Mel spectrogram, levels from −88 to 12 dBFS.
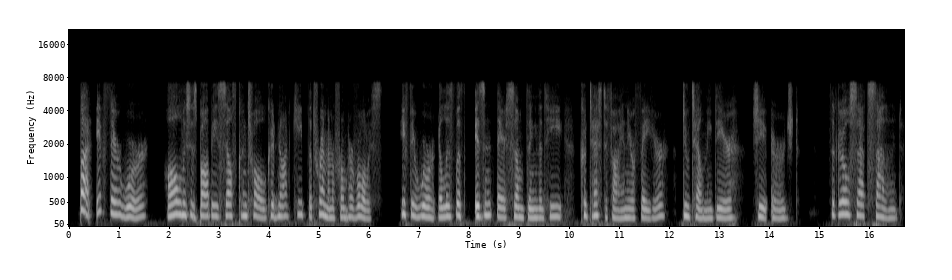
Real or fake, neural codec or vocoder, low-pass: fake; codec, 16 kHz in and 24 kHz out, 0.4 kbps, LongCat-Audio-Codec, fine tuned four codebook decoder; 7.2 kHz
